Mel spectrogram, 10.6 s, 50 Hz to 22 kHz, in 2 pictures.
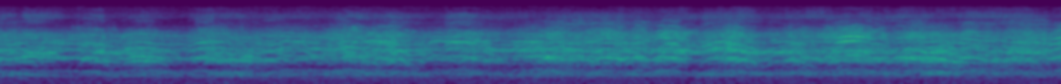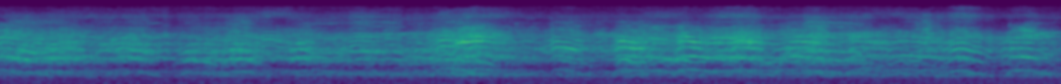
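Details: Black-tailed gulls, adults with young, calling on the Kurosaki coast of Teuri Island, Hokkaido, Japan, in June 2021; a thick, unbroken tangle of wavering mews from many birds, briefly louder near the end.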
